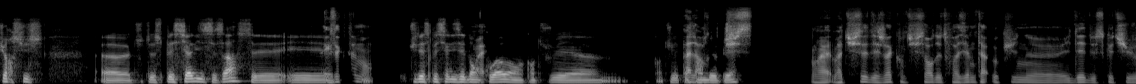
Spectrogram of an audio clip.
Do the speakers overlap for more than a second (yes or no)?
no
